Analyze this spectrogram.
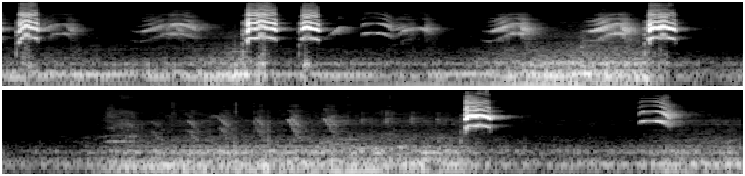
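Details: Rose-ringed parakeet in India producing scattered loud screeches and softer curved chattering notes, with a quiet pause midway before further shrill calls.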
